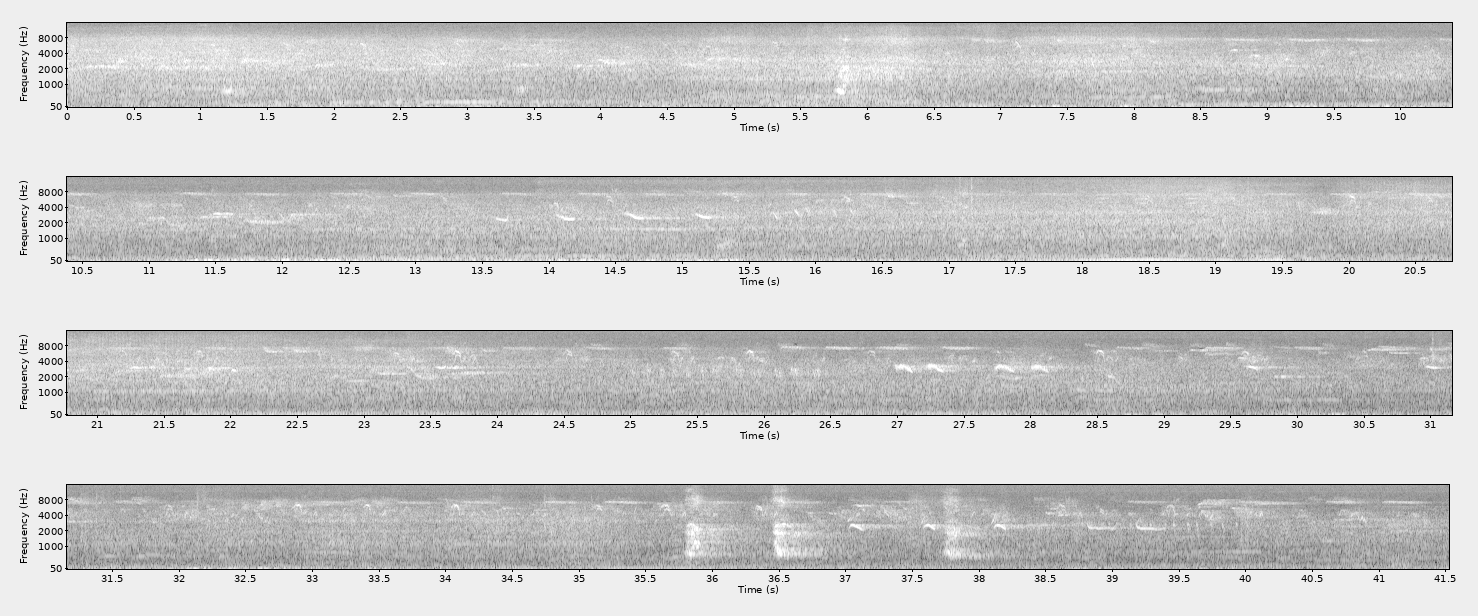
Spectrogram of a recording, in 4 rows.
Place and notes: Ijentea Kalea, BAJO, Donostia, Gipuzkoa, Espagne - Outside the baker's
Outside the baker's
Captation ZOOM H6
